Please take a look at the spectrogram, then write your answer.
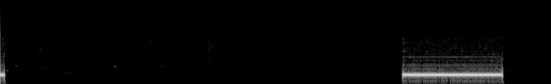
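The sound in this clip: Ringback tone on an outgoing phone call: one steady, mid-pitched electronic beep lasting about a second, following a long stretch of silence that opens with a faint click.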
